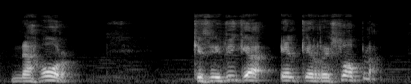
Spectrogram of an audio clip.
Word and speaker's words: Nacor: años y engendró a Nacor. En hebreo se pronuncia Nahor, que significa el que resopla.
